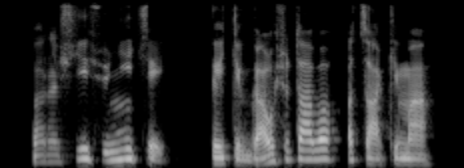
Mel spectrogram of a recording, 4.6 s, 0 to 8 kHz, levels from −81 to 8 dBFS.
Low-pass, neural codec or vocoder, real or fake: 7.2 kHz; none; real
